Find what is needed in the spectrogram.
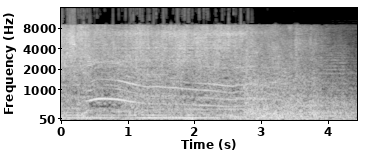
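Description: Cartoon electric-shock effect: a loud, continuous crackling hiss while a man gives a long strained groan that slowly falls in pitch, over dramatic background music.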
